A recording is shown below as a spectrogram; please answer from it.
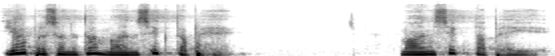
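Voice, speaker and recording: Slow, husky-voiced man giving a devotional discourse. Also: a little high, warm tone, big-room sound. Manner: measured teaching, repeats phrases, asks and answers own questions. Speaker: spiritual teacher. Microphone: video call.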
